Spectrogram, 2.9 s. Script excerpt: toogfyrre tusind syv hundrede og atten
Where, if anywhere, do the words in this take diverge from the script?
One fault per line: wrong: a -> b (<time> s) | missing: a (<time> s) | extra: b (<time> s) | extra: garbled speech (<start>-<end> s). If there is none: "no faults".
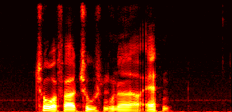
missing: syv (1.4 s)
